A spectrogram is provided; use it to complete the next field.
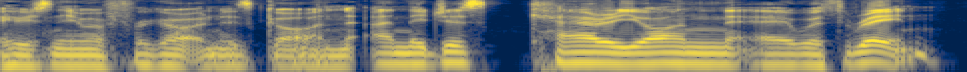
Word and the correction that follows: Rian: or Ryan. His name is Ryan. I say Rain, I'm sorry.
